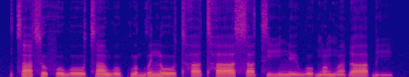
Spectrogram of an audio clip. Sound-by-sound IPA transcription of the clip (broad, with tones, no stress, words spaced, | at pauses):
t͡sã˦sʊ˦ fo˨woː˨ t͡sã˦ wo˨kʷa˦ɡʷe˦noː˦˨ tʰa˨tʰaː˦ sa˨ t͡siː˦ne˨ wo˦ɡʷã˦ɡʷã˨ɗaː˦ ɓi˨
